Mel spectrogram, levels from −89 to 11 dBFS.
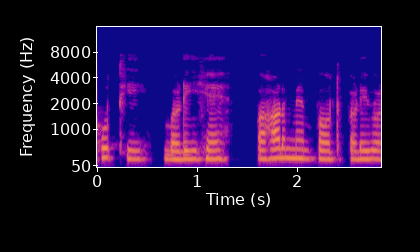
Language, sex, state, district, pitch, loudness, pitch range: Hindi, female, Uttar Pradesh, Etah, 220 Hz, -24 LUFS, 220-235 Hz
